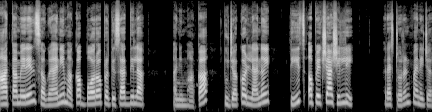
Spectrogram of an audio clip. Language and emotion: Goan Konkani, surprised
